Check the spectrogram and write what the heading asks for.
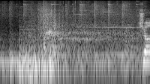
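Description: News-channel graphics transition sound effect that swells about half a second in and slowly fades, over background music.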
